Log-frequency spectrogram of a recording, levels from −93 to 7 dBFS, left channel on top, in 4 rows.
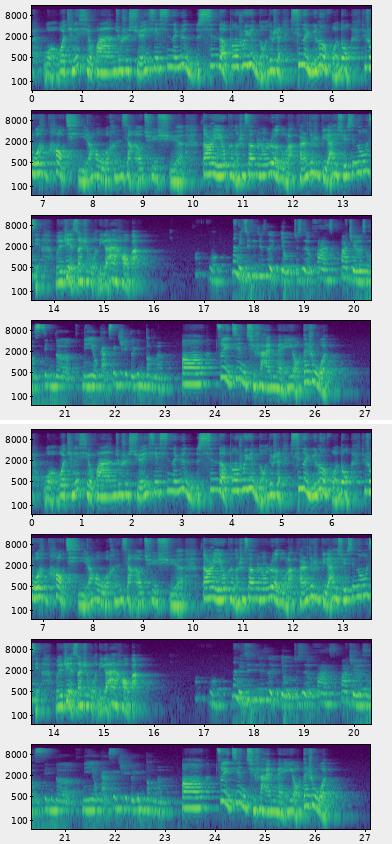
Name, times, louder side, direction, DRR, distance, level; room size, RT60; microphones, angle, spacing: voice 1, 0.0-15.7 23.3-26.3, equal, ahead, 6 dB, 1.3 m, -19 dB
voice 2, 16.8-23.0, left 2 dB, 60° left, 5 dB, 3.4 m, -24 dB
20.5 x 17.5 x 7.3 m, 1.1 s
head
